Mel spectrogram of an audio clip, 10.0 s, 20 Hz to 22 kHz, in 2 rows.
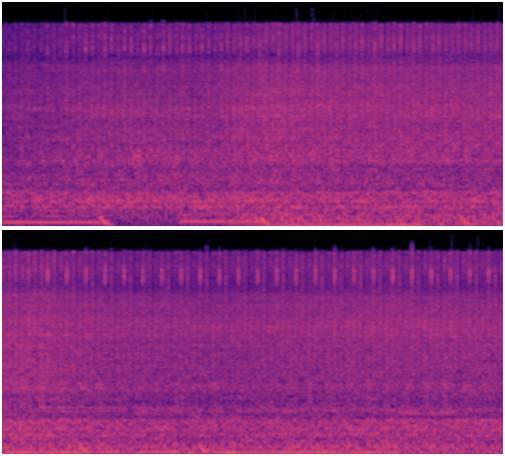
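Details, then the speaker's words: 2008 Ford Edge 3.5 L V6, 122,000 miles, warm idle with uneven stumbling beat and faint tick, still misfiring (cylinder 3, P0303/P0203), long-term fuel trim lean +25.8%; injector circuits being tested, cause not confirmed. "all right so he's still misfiring"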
